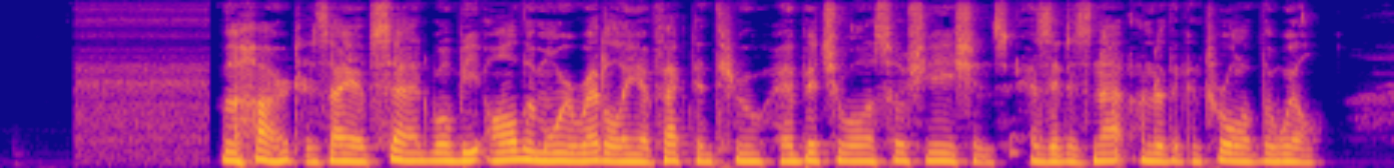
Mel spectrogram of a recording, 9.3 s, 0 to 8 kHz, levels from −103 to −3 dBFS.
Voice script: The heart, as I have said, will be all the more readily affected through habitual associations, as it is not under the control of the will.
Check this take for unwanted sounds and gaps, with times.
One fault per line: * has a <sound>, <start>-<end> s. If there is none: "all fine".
all fine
